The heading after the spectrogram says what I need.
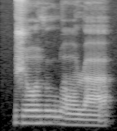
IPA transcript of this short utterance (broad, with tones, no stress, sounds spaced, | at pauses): ʒ ɔ̃˦ ð u˦ w ɑ̃˨ ɹ a˨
